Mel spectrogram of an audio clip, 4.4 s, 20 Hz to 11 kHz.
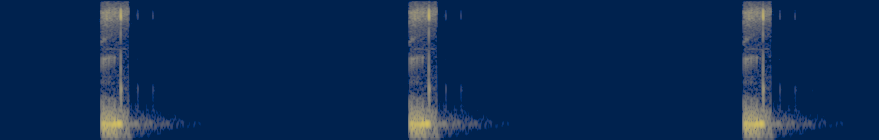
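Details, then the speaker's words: Person with Ehlers-Danlos syndrome and facial dystonia, jaw dislocating audibly: three sharp clicks about 1.6 seconds apart in silence, the jaw joint popping. "I caught audio of the sound my jaw makes when dislocating except it wasn't coming from inside you know where only I could hear it's Audible"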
